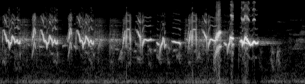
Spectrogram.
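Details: Sooty-headed bulbul (kutilang) singing gacor to stir up rival bulbuls: a dense, fast string of lilting, bouncing notes ending in a bright flourish.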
